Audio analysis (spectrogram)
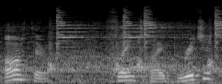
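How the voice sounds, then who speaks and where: A woman giving dramatic, deliberate scripted narration for a radio play. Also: fairly low pitch, lively intonation, music in the background.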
